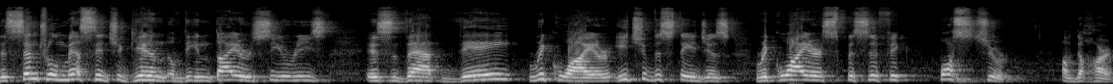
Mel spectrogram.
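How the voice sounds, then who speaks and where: At a very slow pace, a man with a high pitch speaks with ordinary pitch variation amid audible room echo. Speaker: pastor. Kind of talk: sermon. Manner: animated. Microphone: sound problems, switched to handheld mic.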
